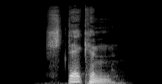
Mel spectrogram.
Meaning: 1. stick 2. gerund of stecken
- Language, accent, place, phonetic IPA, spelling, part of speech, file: German, Germany, Berlin, [ˈʃtɛkŋ̩], Stecken, noun, De-Stecken.ogg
